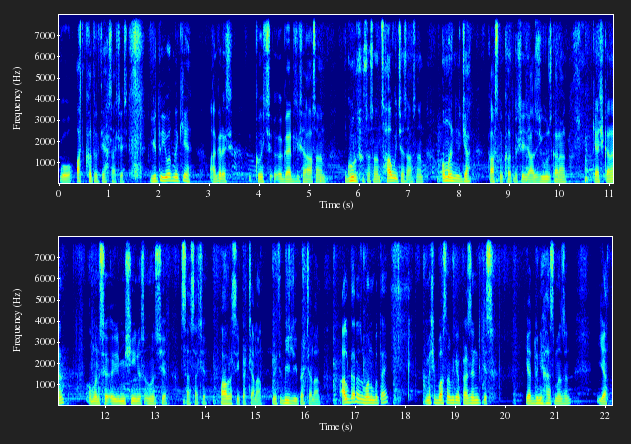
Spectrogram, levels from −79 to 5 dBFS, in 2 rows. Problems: constant background noise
